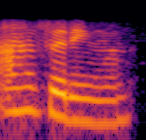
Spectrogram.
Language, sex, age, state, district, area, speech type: Tamil, female, 18-30, Tamil Nadu, Erode, rural, conversation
